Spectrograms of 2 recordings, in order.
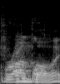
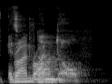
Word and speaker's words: Brundle: You said Brundle. It's Brundle.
